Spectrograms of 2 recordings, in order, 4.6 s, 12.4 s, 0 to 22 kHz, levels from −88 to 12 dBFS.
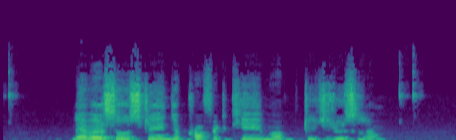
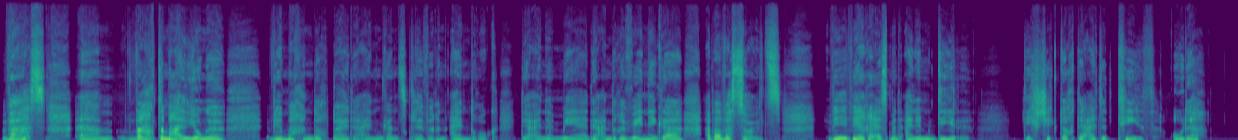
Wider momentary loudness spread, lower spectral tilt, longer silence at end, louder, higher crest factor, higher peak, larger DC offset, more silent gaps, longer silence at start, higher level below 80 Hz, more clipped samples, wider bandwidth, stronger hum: first, 20 LU vs 13 LU; about the same, -3 dB/octave vs -3.5 dB/octave; about the same, 0.4 s vs 0.35 s; first, -19 LUFS vs -24 LUFS; about the same, 18 dB vs 22 dB; about the same, -2 dBFS vs -4 dBFS; neither; neither; about the same, 0.1 s vs 0 s; first, -60 dBFS vs -70 dBFS; neither; second, 14 kHz vs over 20 kHz; neither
